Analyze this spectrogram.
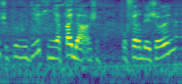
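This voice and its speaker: With a dark, mellow tone and vocal fry, a woman speaks at a medium pitch with ordinary pitch variation. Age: 70s. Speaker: retired executive, retreat participant. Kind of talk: testimonial interview. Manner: halting.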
